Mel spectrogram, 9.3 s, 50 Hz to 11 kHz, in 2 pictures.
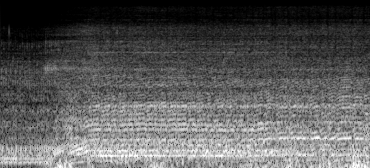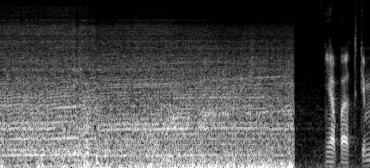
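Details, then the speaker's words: Two-stroke research scooter whose cutting out persisted even after reducing the carburettor jet from 60 to 54; rough, uneven, stumbling idle that cuts out dead after about eight seconds; ignition misfire later traced to the CDI. "Eli nyt se pätkiminen ei loppunut sillä suuttimen pienentämiselläkään."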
